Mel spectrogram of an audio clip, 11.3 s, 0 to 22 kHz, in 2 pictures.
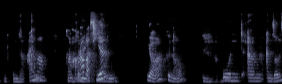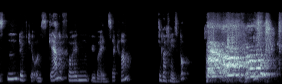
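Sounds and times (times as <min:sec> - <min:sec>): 
speech: 0:00.1 - 0:11.2
dog giving a drawn-out howl-like bark: 0:09.8 - 0:11.2.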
